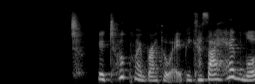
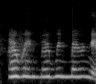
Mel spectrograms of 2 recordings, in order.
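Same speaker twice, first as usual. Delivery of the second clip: high, squeaky excited repetition; pitched-up mock frenzy; retold frantic excitement; 10 semitones higher than usual. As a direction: act out breathless excitement in a high voice.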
